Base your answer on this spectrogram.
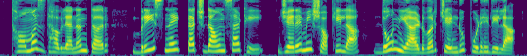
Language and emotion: Marathi, neutral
